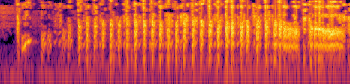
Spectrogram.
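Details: Lure recording of a white-breasted waterhen calling to its companions: a rapid, rhythmic run of short throaty pulses, about two per second, building into a dense, noisy chattering chorus by the close.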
